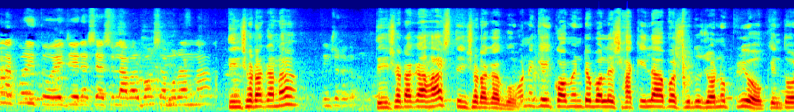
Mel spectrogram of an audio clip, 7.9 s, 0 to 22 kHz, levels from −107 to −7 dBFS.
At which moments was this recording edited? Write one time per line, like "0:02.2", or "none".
0:02.0
0:05.3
